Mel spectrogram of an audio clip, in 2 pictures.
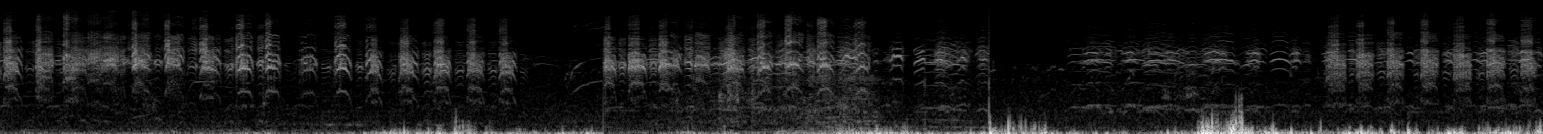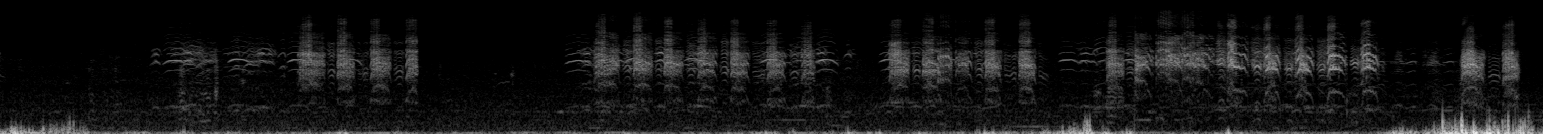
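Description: Birds calling in repeated bouts of harsh, rapid chattering, each bout a few seconds long with short pauses between.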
